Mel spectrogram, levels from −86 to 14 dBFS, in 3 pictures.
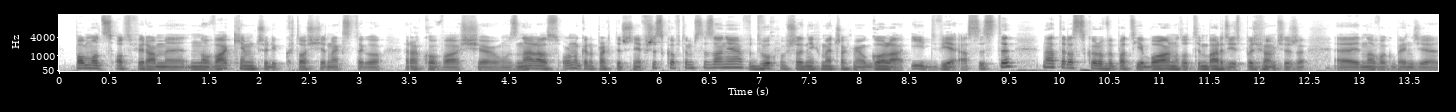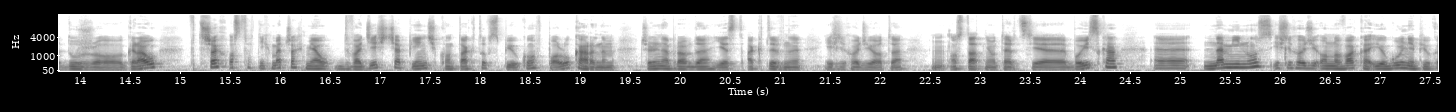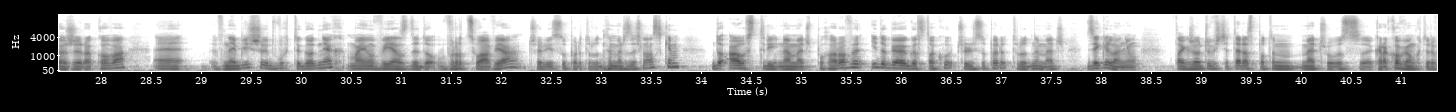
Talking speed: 165 wpm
